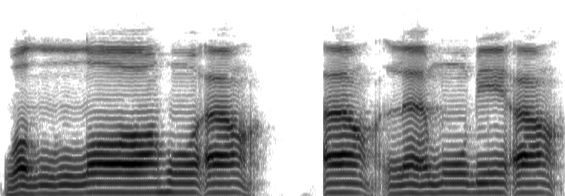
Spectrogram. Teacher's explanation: Bukan kum tapi kum ya. Kaf baris depan kita baca dengan bunyi ku, bukan bunyi ko. · Wallah, dibacakan lafzu jalalah ini dengan tebal.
